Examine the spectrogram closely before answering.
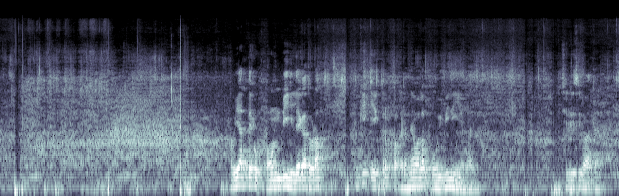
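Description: Plastic wrapping crinkles as a hand pulls at it.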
